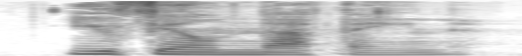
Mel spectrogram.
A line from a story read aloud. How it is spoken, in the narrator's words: Vader snaps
